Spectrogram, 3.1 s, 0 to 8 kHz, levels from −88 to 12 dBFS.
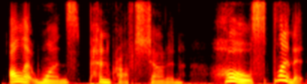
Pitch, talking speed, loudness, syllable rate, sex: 230 Hz, 115 wpm, -18 LUFS, 4.1 syllables/s, female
